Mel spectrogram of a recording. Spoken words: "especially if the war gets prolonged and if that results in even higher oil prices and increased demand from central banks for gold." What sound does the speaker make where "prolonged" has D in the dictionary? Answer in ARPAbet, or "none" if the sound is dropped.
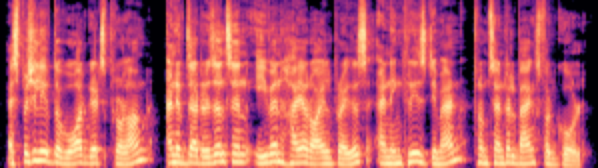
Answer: D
